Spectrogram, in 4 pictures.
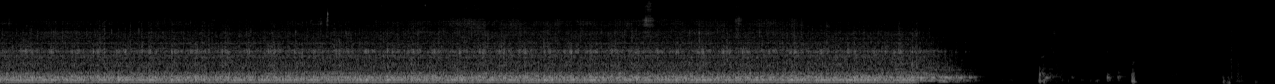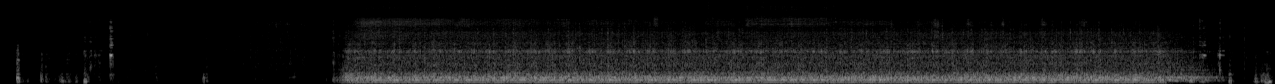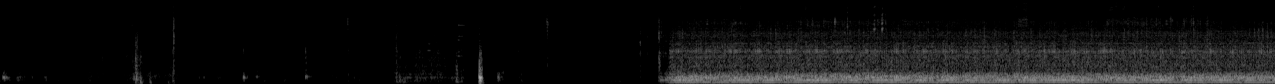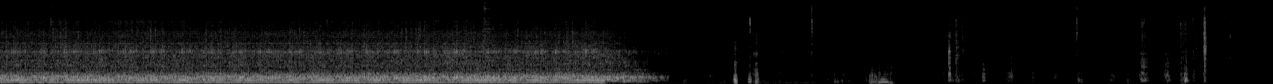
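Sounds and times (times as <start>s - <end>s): lathe motor humming: 0.0s - 9.8s, 16.1s - 24.9s, 32.1s - 44.9s.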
